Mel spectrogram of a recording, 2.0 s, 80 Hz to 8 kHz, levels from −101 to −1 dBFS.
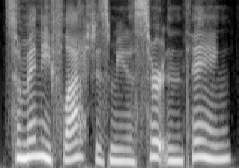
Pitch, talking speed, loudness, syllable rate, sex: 245 Hz, 210 wpm, -15 LUFS, 5.3 syllables/s, female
